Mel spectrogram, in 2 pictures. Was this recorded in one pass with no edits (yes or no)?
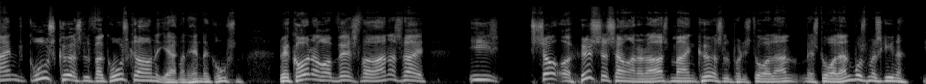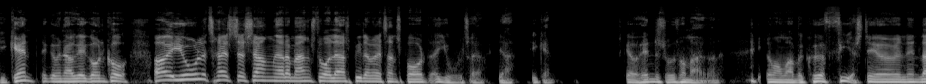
no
